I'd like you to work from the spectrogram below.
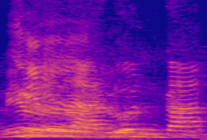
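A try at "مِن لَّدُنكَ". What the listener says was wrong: Langsung mil dimasukin dulu. Tapi jangan mil, jangan ditahan. Dia langsung aja masuk aja dia, jangan ditahan.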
